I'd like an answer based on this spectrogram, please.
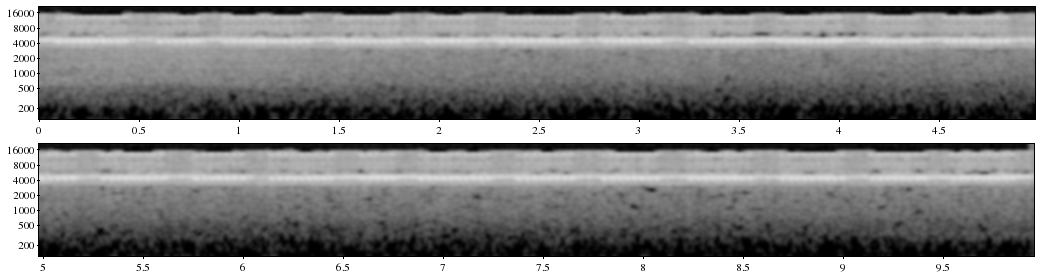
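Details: High, steady insect trill, likely crickets, pulsing in quick regular beats for the full ten seconds, with a brief soft rushing noise at the start.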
